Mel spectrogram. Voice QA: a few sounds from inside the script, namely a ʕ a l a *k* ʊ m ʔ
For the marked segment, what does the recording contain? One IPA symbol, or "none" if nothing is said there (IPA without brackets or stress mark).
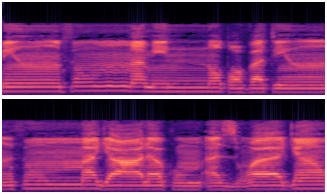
k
